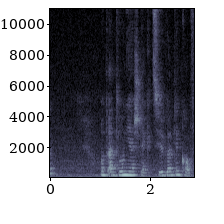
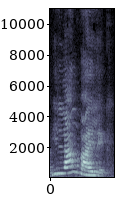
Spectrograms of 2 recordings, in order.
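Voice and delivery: loud, high, drawn-out moan of boredom; bored complaint; 7 semitones higher, 12 dB louder, slower than usual.

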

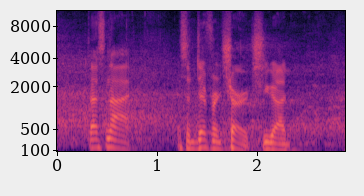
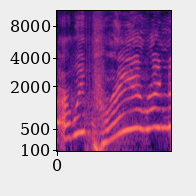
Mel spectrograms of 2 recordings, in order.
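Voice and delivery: high startled question. Retold or imitated. To the friend praying unasked, high slow disbelief. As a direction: voice jumps way up, slow and incredulous. Startled reaction to sudden prayer.

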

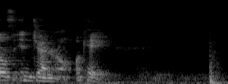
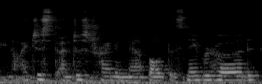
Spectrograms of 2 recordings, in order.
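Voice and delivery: near-whisper, much softer pleading; quiet voice; 7 dB quieter than usual. Retold or imitated. Saleswoman softly explaining she is passionate about books, hushed. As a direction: hush it right down, almost whispering. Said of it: "her voice got quiet".

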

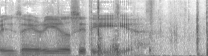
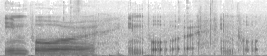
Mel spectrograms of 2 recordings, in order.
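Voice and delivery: fading repetition; 8 dB quieter, slower than usual. Acted. Inspector mumbling the city name, fading. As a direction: let "impor" trail off to nothing.

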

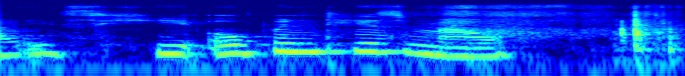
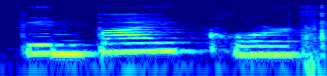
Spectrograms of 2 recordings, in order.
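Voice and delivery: ordinary delivery, nothing marked

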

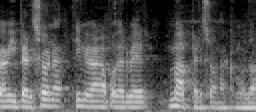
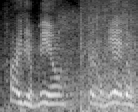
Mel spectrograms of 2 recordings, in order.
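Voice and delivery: higher, louder frightened cry; real fear; 7 semitones higher, 4 dB louder than usual. Real, not acted. Streamer frightened while creeping through the game, loud scared cry. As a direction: yelp it like you're truly scared. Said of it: "Tengo más miedo que un perro chico".

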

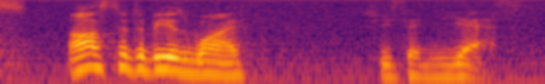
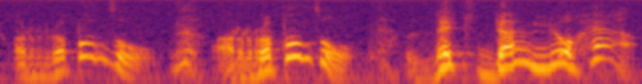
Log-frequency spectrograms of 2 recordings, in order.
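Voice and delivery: theatrical prince's call, rising at the end. A narrator's reading. Prince calls up to Rapunzel's window, theatrical rising call. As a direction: call up grandly, rolling into the name. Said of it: "when the prince came and called".

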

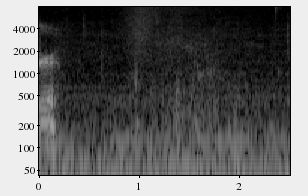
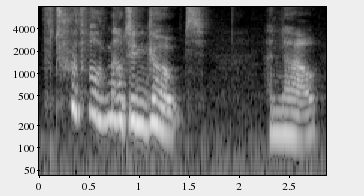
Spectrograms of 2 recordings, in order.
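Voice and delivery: grandiose villain voice; 9 dB louder than usual. Acted. Voicing villain boss speech.

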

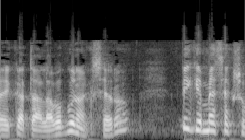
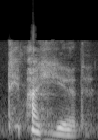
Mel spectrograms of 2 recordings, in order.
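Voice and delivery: hushed question; 2 semitones lower, 8 dB quieter, faster than usual. Retold or imitated. Bystander asking about the rumoured fight, hushed. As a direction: ask it under your breath.

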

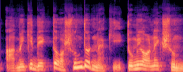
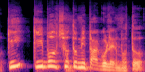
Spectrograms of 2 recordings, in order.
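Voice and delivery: higher, astonished disbelief; surprised; 8 semitones higher than usual. A narrator's reading. Husband shocked at his wife's words, surprised and higher. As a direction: blurt it out in shock, pitched up. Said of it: "অবাক হয়ে বলল".

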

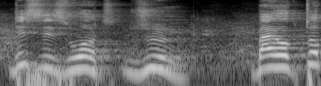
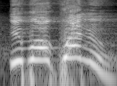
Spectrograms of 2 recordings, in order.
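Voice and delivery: loud high rallying call; rally cry shout; 6 semitones higher, 11 dB louder than usual. Acted. Comedian calling out to Igbo in crowd, shouting. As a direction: call the crowd like a chant leader.

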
